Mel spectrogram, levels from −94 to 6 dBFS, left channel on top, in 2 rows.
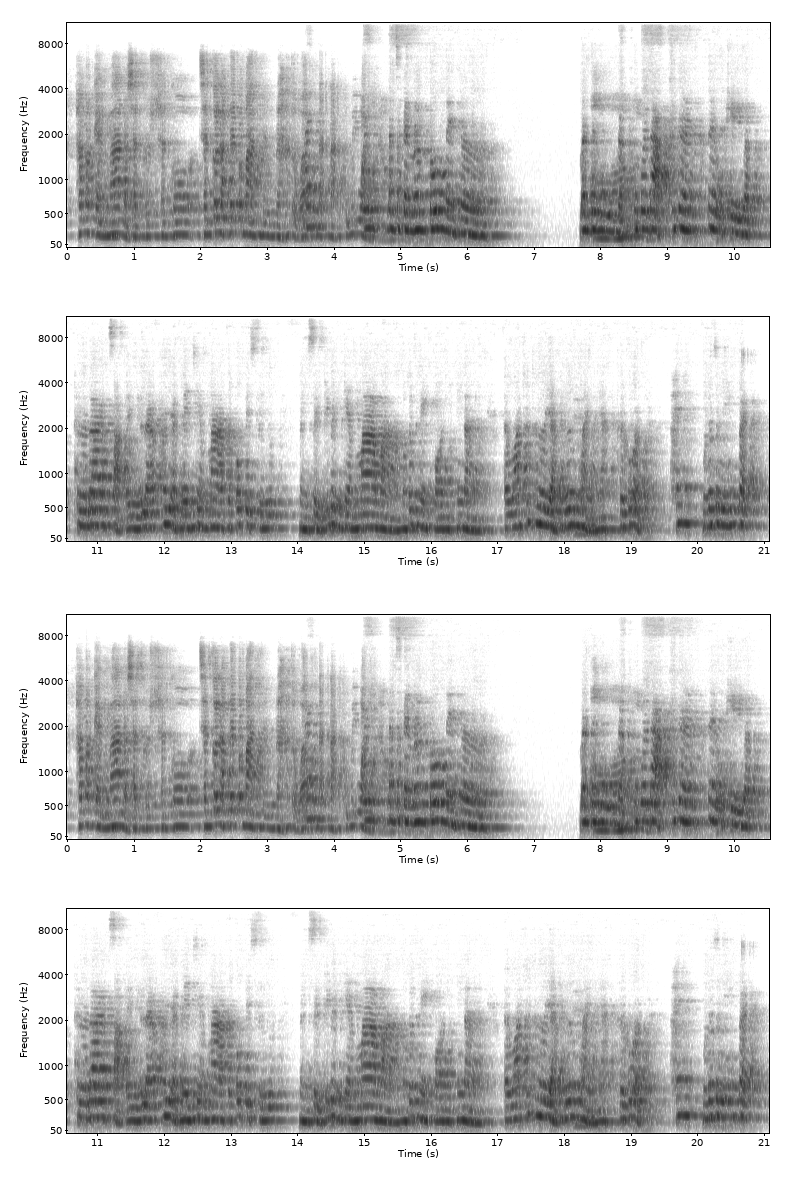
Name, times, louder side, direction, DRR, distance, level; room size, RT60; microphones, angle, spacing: voice 1, 0.0-4.9 7.9-8.7 18.1-18.7, right 1 dB, 15° right, -2 dB, 7.0 m, -25 dB
voice 2, 4.4-6.3 7.7-10.3 10.6-13.7 14.0-16.8 17.1-19.2 19.6-20.7, left 1 dB, 25° left, -2 dB, 6.7 m, -19 dB
29.5 x 25.5 x 4.3 m, 0.78 s
head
